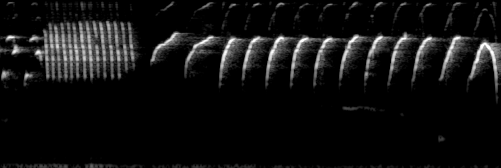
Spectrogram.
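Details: Canary song meant for young canaries to learn: a buzzy rattling trill, a brief break, then evenly spaced curved whistled notes repeated about three times a second.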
